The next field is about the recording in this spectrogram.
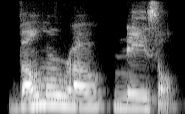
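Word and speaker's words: vomeronasal: the last part of the word is zul vomero nasal bomero nasal organ now in the video we learned that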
